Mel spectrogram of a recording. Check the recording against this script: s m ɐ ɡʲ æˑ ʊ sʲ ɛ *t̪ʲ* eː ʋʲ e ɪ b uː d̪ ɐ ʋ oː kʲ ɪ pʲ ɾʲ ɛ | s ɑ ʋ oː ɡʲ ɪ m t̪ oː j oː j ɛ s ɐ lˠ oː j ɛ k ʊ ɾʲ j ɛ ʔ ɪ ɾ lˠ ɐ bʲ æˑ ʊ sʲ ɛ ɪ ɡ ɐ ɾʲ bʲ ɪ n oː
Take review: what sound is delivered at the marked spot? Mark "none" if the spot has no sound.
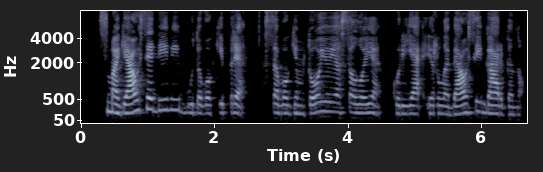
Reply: d̪ʲ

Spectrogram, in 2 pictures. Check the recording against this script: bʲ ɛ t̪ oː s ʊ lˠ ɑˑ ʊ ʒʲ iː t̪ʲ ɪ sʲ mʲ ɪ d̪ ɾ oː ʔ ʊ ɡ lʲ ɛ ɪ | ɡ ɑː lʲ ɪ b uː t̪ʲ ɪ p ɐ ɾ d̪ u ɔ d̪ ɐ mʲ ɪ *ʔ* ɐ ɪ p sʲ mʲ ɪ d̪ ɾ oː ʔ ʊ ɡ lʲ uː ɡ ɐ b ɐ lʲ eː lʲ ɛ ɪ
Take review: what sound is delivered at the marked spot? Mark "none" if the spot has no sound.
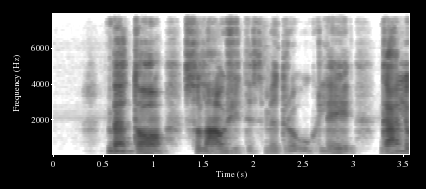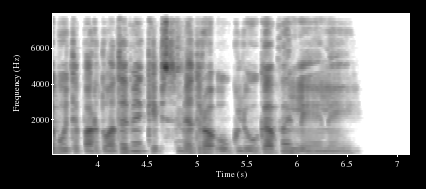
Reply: k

